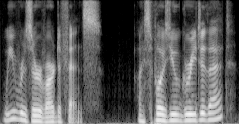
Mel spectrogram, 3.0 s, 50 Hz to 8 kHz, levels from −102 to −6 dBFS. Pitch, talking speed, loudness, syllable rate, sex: 140 Hz, 180 wpm, -18 LUFS, 6.8 syllables/s, male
